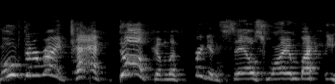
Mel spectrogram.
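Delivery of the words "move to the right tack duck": put-on, very high-pitched yelling. Retelling how Robin yelled orders on the sailboat: imitating Robin yelling. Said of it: "he's fucking yelling at everybody".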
